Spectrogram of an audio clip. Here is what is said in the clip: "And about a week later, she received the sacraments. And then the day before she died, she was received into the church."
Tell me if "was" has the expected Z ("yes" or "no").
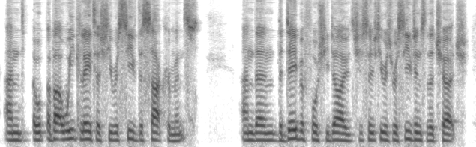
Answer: yes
